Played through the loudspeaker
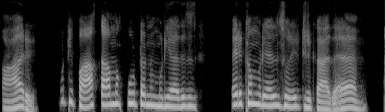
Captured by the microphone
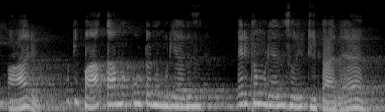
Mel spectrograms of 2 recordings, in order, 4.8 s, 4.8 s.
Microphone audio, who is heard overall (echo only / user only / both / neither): echo only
